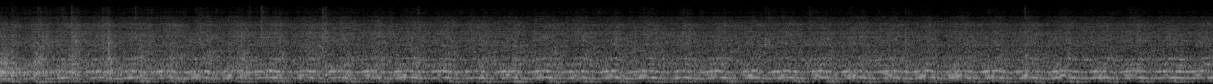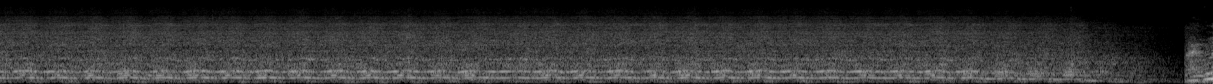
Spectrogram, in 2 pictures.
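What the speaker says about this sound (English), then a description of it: "I put a little bit of water in there and I blend away right now with a blender" A blender whirs through walnuts, figs and grapes with water, giving a steady, droning motor whine with a slight wobble that runs unbroken for over twenty seconds before cutting off abruptly.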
